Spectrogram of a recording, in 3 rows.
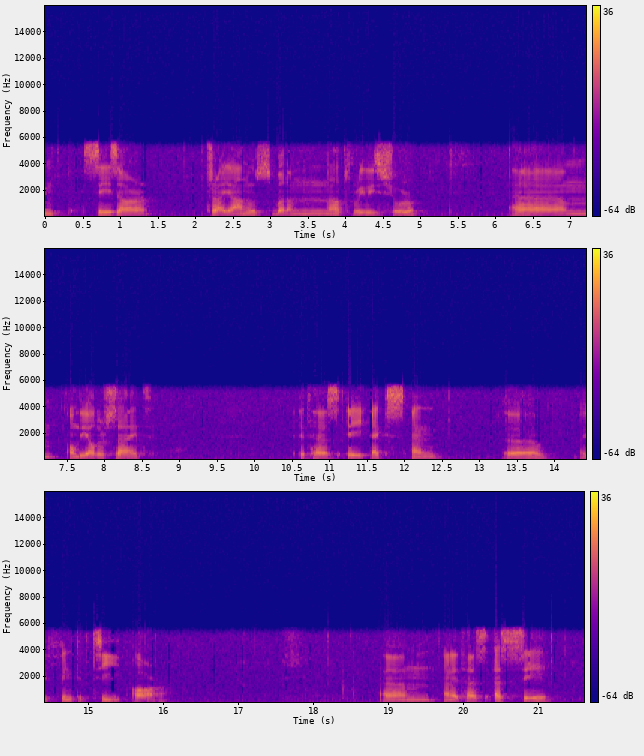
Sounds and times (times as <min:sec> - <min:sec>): Speech: 0:00.0 - 0:01.5, 0:02.2 - 0:05.1, 0:06.2 - 0:08.7, 0:10.6 - 0:12.6, 0:13.3 - 0:16.2, 0:18.9 - 0:21.3.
